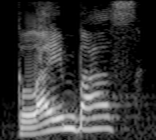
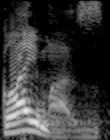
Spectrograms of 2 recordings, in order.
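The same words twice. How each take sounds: First: The B sound after M is pronounced. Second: The B sound after M is silent. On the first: The speaker calls it wrong. "no, not in standard English" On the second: The speaker calls it right. "The B after M is not pronounced, it is silent"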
